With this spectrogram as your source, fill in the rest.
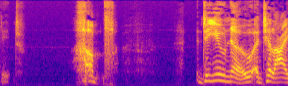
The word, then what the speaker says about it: humph: said the sand fairy if you read this story aloud please pronounce hump exactly as it is spelt for that's how he said it humph do you know until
